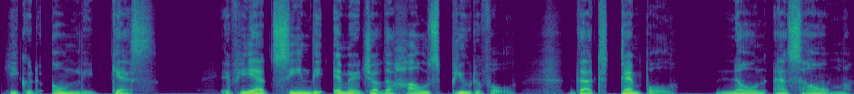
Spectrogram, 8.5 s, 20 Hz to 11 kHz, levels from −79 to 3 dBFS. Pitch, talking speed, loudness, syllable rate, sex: 90 Hz, 135 wpm, -21 LUFS, 4.0 syllables/s, male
